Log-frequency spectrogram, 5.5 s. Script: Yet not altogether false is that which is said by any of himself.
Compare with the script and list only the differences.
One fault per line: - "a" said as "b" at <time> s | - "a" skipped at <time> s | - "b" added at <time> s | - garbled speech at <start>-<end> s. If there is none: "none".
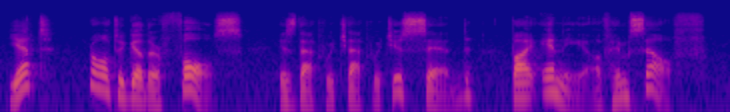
- "not" skipped at 0.4 s
- "that which" added at 2.6 s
